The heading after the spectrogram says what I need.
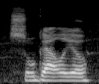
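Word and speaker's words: Solgaleo: this one is the sole galay 01 some people pronounce it so Gallio I think it's old alejo makes more sense to me anyway as usual we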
